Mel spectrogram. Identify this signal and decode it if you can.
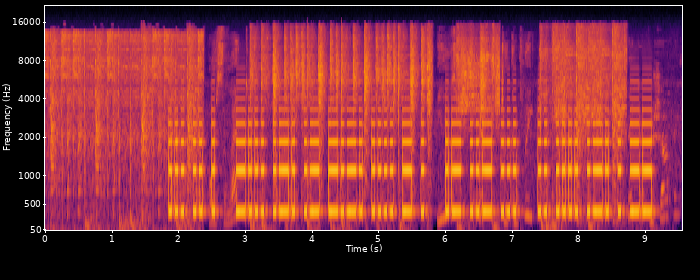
Morse code, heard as electronic beeps, machine-sent, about 26 wpm, 370 Hz. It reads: SIE BRACHTE AUS IHREM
